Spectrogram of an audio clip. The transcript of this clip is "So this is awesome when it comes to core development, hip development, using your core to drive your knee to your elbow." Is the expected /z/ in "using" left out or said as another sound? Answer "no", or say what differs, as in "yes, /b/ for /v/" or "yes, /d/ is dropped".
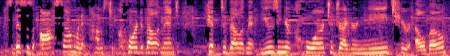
no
